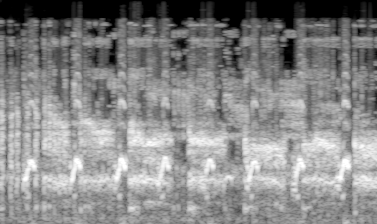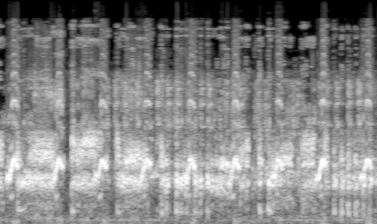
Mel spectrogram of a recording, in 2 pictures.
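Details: Decoy recording of a white-breasted waterhen: a steady, rapid series of harsh, nasal upslurred notes, around two per second, loud and unbroken against coarse background noise.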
